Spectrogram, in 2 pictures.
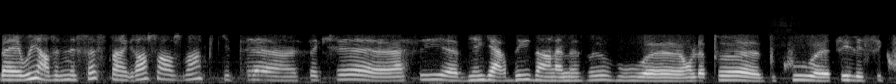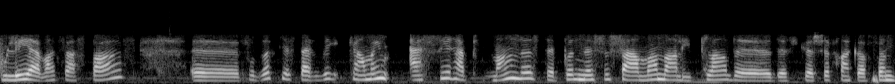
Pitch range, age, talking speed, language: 170-205 Hz, 40-59, 185 wpm, French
